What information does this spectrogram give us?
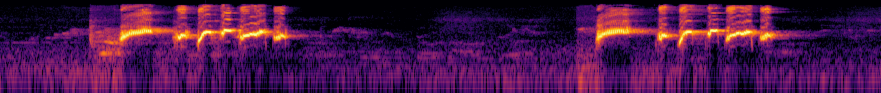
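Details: Morning song of a red-whiskered bulbul used for training: two rich phrases of a rising whistle followed by quick looping notes, with a quiet gap of about one and a half seconds.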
